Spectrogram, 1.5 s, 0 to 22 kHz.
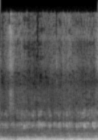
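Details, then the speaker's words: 1976 Ford F350 Super Cab, likely an FE V8 (360, 330 or 390 unknown), probably freshened up, just started on a new battery while running on bad gas: deep, steady idle with even low rumble, no knocks or misses; normal healthy idle. "Running on bad gas right now. You can just smell the bad gas, but It sounds healthy."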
